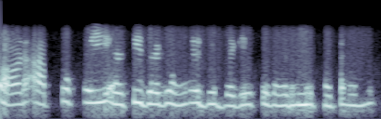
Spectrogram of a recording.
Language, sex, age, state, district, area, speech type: Hindi, female, 30-45, Bihar, Muzaffarpur, rural, conversation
